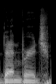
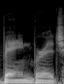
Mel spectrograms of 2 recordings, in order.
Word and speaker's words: Bainbridge: Bainbridge instead of Benbridge. Bainbridge, huh? Okay. No, that's how you say it.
